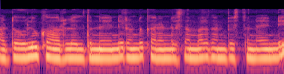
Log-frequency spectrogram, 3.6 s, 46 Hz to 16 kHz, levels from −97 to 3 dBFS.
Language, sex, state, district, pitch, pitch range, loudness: Telugu, female, Andhra Pradesh, Krishna, 165 Hz, 165-175 Hz, -14 LUFS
